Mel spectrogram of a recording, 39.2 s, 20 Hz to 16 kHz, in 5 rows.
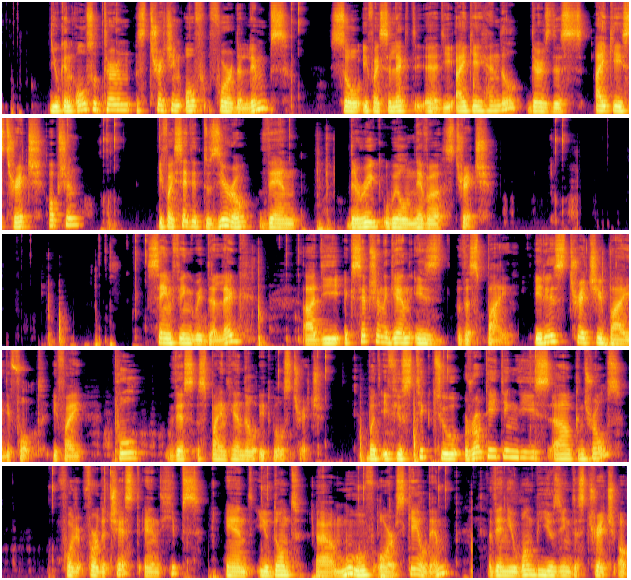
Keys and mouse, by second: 0.0 middle click, 0.1 shift+middle click, 1.3 middle click, 2.4 middle click, 3.6 click, 8.7 click, 9.9 click, 11.3 middle click, 11.8 g, 15.3 middle click, 15.9 click, 16.1 middle click, 16.9 shift+middle click, 19.2 middle click, 23.2 g, 27.5 click, 27.7 g, 29.0 click, 30.1-30.5 drag, 30.8 r, 33.6 click, 33.9 r, 35.2 g, 36.1 s.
